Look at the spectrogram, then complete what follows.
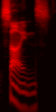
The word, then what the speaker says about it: Sainz: It's not like Sainsbury's then, no. No, it's like Heinz. Signs.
